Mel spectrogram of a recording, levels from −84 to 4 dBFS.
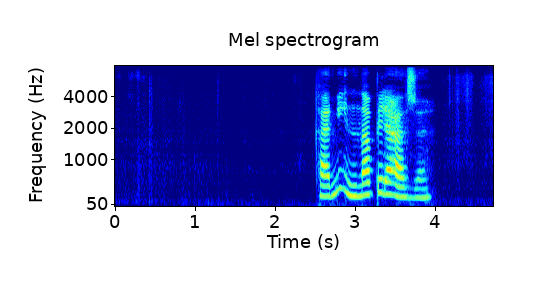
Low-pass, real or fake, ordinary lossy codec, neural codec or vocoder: none; fake; none; codec, 16 kHz, 0.8 kbps, ZipCodec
